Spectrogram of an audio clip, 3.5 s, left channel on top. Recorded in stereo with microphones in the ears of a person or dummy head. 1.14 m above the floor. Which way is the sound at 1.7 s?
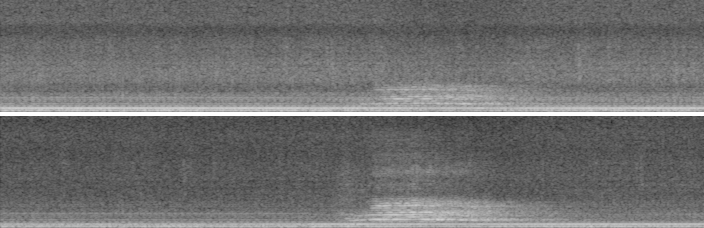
80° right.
